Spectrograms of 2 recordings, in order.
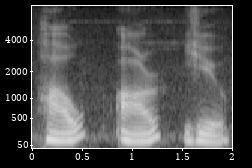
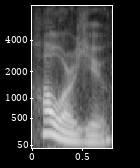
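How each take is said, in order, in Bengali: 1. বাক্যটি ধীরে বলা হয়েছে। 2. বাক্যটি দ্রুত বলা হয়েছে। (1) "প্রথমে ধীরে ধীরে" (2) "আমরা ফাস্ট হই"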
